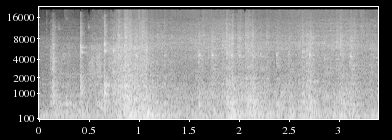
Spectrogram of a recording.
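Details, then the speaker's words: 1972 Cadillac Miller-Meteor hearse V8, first start in 29 years after sitting since 1995, no mufflers; engine catches and runs rough, surging and stumbling, ignition timing still off and being adjusted. "I have to play with the timing too of course but it's close"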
